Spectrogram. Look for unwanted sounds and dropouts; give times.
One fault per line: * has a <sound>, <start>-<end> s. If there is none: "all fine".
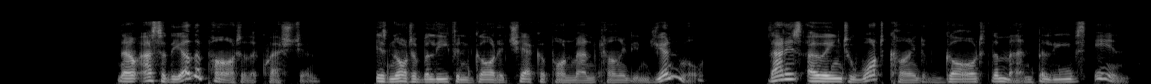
all fine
